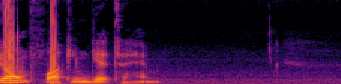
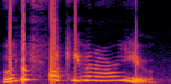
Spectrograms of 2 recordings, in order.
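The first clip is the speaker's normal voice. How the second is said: much higher, mock-baffled question; incredulous dismissal; 12 semitones higher than usual. Answering those who thought we were bothered, high incredulous dismissal. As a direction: pitch it way up, unbothered and scornful. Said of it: "they thought that that meant that we were bothered. We're like".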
